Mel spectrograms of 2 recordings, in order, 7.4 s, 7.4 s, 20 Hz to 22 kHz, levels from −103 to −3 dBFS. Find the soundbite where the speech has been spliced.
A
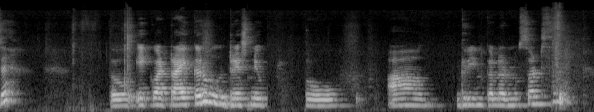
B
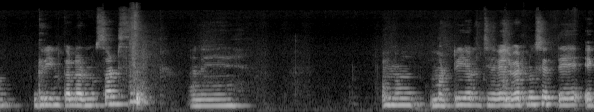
A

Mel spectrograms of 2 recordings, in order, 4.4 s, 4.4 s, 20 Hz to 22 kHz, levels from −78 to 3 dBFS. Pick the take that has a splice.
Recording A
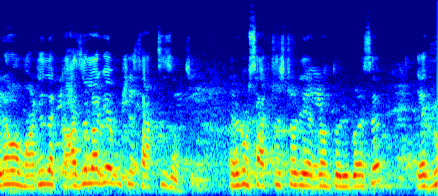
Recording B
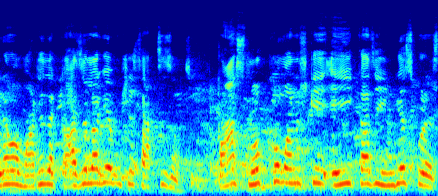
B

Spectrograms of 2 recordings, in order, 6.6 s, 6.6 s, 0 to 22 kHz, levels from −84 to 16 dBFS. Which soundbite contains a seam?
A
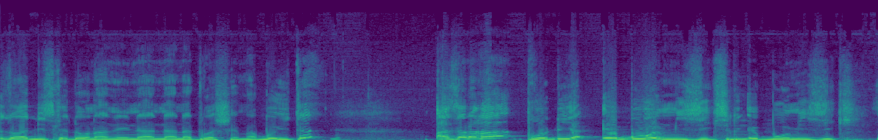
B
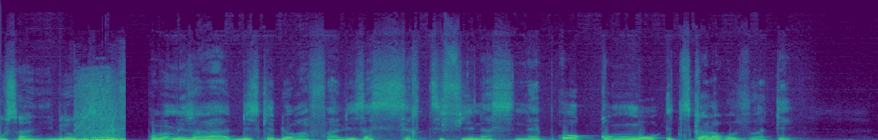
B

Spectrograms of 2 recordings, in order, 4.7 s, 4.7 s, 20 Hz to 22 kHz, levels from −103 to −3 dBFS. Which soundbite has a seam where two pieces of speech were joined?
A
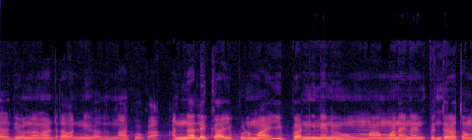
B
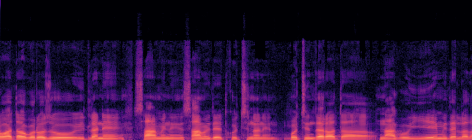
B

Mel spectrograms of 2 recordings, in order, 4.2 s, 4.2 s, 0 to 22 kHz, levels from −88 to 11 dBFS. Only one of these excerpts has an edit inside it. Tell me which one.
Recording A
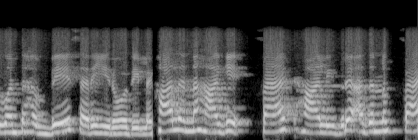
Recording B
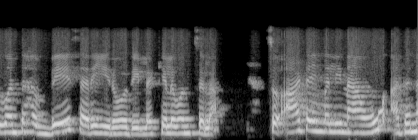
A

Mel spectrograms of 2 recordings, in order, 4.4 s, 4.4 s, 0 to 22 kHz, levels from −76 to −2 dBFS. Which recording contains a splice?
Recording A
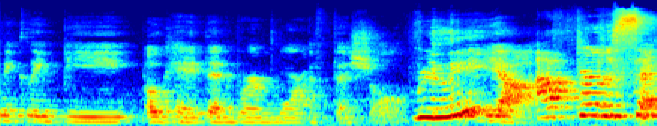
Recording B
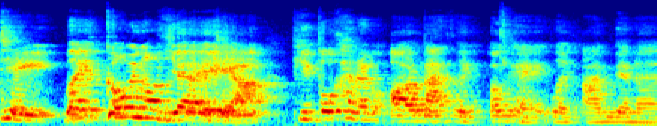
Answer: A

